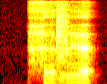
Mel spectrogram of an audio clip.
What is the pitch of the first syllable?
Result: low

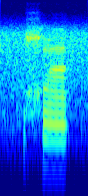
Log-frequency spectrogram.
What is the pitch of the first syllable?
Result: low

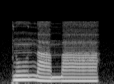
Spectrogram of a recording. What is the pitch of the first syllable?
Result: high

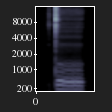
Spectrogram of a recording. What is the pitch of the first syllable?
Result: low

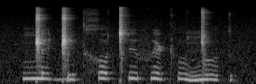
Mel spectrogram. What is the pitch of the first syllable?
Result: falling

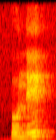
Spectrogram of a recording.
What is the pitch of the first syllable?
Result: low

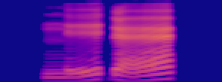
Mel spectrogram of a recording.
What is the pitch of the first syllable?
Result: rising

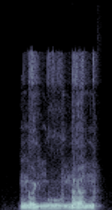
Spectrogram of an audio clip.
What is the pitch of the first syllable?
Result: low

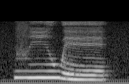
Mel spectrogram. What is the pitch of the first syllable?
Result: high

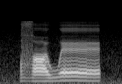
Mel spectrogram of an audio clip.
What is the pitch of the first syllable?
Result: low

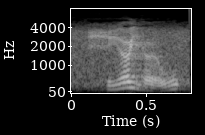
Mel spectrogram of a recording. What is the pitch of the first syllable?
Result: rising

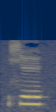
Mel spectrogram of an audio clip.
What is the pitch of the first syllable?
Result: high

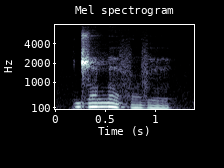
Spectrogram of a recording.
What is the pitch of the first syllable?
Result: high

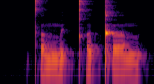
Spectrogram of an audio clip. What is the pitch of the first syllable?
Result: low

